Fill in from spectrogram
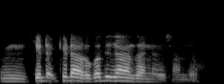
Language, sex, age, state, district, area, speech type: Nepali, male, 30-45, West Bengal, Jalpaiguri, rural, conversation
